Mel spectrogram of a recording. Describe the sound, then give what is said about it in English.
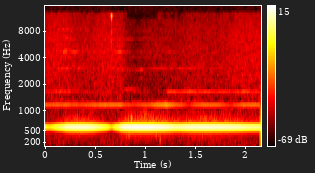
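A meditation bell rings with a pure, steady mid-pitched tone that hums on evenly, swelling slightly after a brief dip, with no voices. “Give you the sound of the bell moving through time again.”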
